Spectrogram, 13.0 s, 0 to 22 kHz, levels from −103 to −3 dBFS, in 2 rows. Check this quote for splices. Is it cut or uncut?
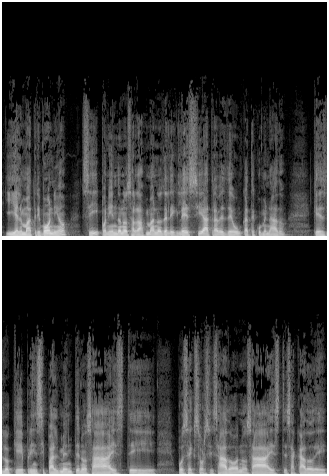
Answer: uncut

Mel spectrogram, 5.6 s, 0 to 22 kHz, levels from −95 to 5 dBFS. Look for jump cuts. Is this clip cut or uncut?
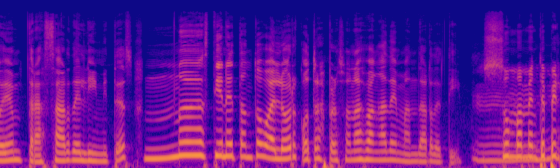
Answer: cut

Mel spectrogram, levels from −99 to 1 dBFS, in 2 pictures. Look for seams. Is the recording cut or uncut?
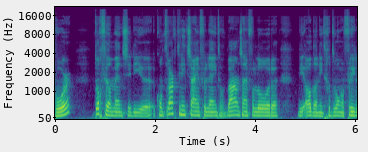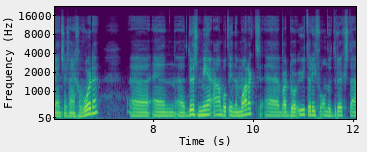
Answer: uncut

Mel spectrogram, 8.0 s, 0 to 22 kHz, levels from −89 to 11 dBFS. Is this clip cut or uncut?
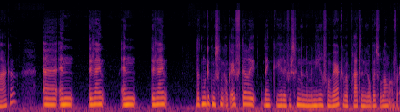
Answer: cut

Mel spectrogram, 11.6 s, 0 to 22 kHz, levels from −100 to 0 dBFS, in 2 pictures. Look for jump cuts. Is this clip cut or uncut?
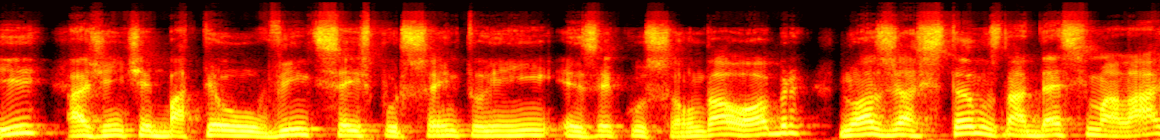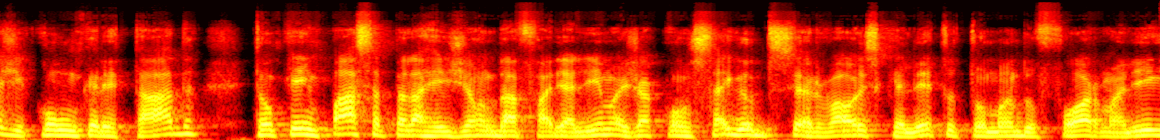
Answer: uncut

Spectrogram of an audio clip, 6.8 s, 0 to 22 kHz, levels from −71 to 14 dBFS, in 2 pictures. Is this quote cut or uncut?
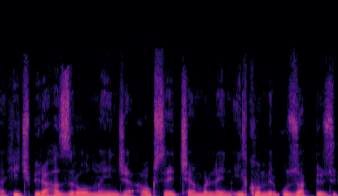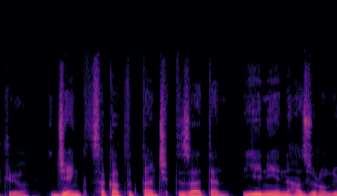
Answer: cut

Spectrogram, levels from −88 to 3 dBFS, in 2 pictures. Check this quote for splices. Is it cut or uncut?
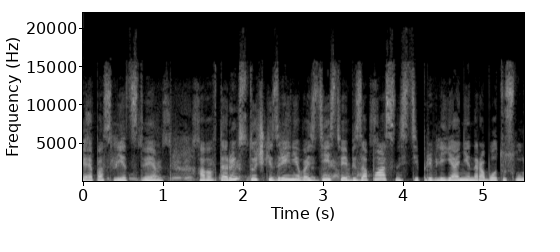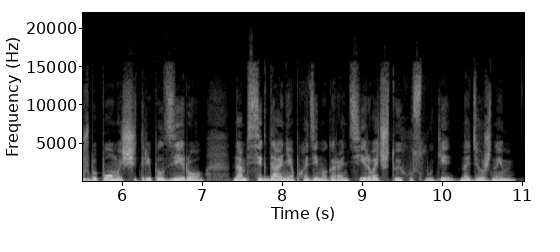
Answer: uncut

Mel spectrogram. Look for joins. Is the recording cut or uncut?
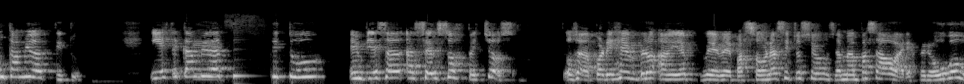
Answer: uncut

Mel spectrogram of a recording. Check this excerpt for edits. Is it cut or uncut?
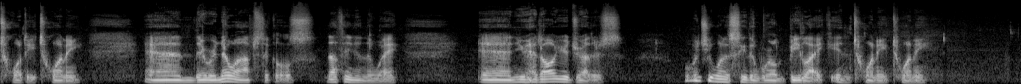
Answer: cut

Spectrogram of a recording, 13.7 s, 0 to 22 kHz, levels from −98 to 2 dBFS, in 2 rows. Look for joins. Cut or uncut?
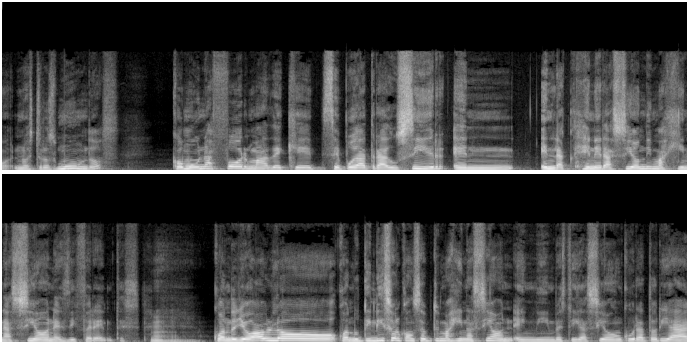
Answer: uncut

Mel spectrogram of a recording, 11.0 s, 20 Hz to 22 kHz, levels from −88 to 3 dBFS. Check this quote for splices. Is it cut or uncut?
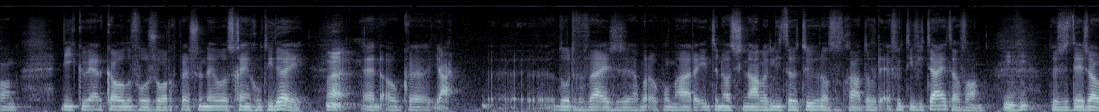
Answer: uncut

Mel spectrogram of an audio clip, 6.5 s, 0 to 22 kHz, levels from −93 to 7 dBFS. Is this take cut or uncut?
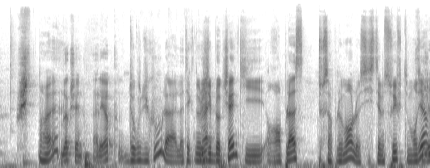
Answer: uncut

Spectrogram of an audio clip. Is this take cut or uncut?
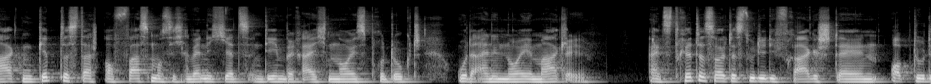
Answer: cut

